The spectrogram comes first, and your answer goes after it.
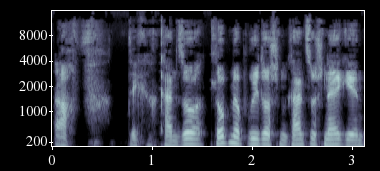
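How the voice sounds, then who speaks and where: A man talks at a fairly high pitch. The sound is dry and close with no echo, against a quiet background. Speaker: podcast co-host. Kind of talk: casual chat.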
